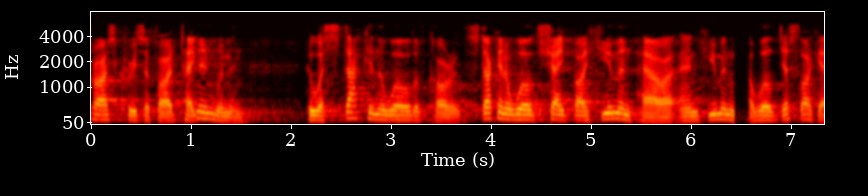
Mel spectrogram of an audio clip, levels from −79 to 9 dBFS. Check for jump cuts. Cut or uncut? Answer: cut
